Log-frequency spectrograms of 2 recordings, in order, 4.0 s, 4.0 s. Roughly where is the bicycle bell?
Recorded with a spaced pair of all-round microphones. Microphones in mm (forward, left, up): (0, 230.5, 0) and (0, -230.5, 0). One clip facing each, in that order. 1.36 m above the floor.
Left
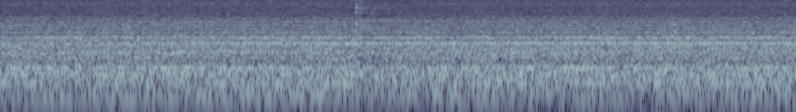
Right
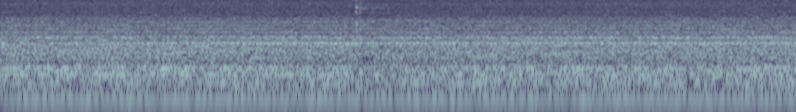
Left.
